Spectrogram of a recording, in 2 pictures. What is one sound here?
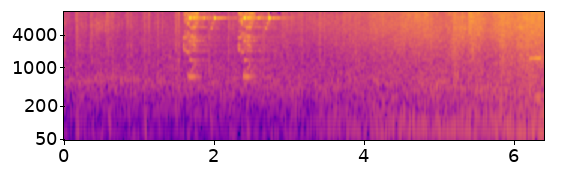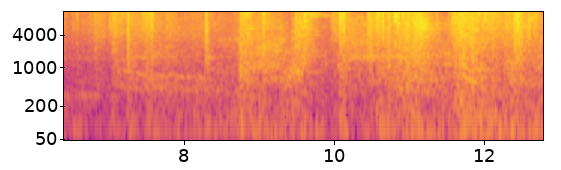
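Weapons clash and magic blasts crackle in a fast fight.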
